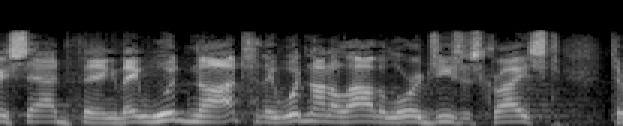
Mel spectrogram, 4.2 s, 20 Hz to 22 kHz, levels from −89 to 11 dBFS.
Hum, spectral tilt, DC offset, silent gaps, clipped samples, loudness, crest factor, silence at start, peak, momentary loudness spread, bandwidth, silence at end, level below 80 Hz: none; -0.5 dB/octave; under 0.1%; none; under 0.1%; -20 LUFS; 20 dB; 0 s; -2 dBFS; 8 LU; 8 kHz; 0 s; -72 dBFS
